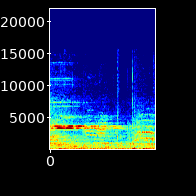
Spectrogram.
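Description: A volleyball thuds as it is hit.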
